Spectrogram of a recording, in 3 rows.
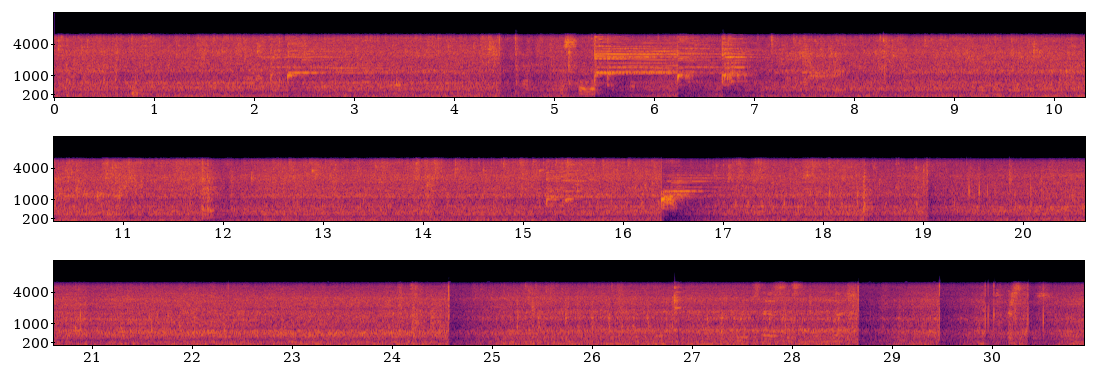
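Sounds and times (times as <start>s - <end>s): water boiling and bubbling: 0.0s - 30.9s.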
